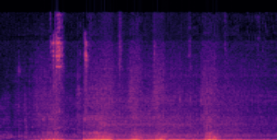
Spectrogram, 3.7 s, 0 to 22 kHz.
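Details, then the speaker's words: 1979 MG MGB GT cold start on choke: cranks, catches, then runs lumpy and uneven with surging for a few seconds because the choke was closed too slowly. "okay started it's not happy okay and that's because i didn't close the choke fast enough"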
